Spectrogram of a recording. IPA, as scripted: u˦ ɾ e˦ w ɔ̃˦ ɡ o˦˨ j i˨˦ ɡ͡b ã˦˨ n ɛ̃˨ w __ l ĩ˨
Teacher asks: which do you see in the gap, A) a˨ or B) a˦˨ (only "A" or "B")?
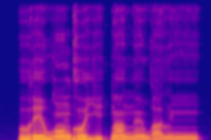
A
